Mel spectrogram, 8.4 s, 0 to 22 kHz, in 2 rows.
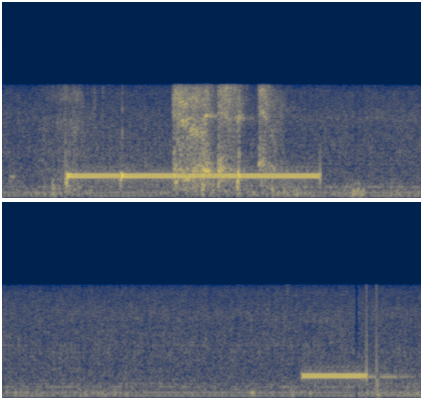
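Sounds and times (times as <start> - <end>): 
low hum: 0.0 - 8.3
telephone tones during a call transfer: 0.6 - 1.7, 2.4 - 3.2, 7.2 - 8.3.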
